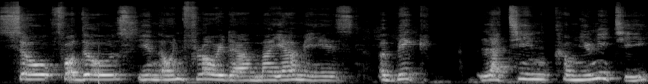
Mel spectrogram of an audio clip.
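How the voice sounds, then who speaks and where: The speaker talks at a very slow pace with a French accent. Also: woman, fairly high pitch for a woman, fairly even intonation. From France. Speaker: author and transformation coach. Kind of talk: interview.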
